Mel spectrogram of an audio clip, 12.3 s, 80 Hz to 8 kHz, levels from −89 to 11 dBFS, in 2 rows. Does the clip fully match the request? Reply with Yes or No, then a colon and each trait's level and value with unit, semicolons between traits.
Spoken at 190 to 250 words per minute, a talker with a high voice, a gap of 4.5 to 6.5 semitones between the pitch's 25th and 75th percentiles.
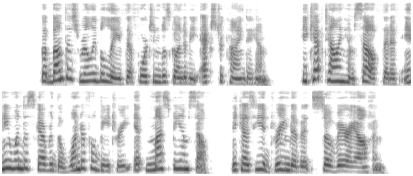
Yes: average, 195 wpm; high, 245 Hz; average, 4.8 semitones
